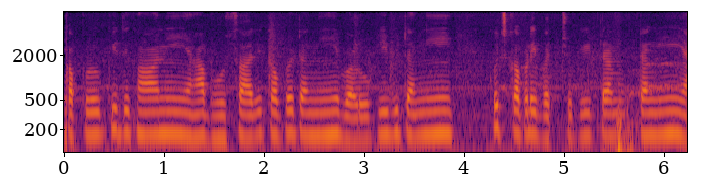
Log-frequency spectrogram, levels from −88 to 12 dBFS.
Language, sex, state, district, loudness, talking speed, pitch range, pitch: Hindi, female, Bihar, Saran, -25 LUFS, 220 wpm, 165-175 Hz, 175 Hz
